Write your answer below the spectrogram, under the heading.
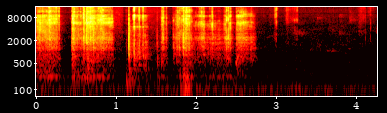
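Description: Coins clattering into the coin slot of a toy cash register: a run of rattles and clicks lasting nearly three seconds, then quiet.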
